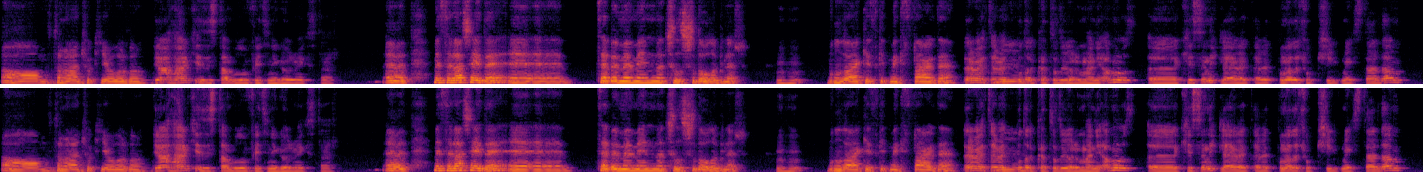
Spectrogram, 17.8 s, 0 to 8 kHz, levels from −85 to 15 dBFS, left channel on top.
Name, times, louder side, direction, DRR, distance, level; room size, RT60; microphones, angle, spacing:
voice 1, 0.0-1.8 4.8-7.1 7.5-9.3 10.3-11.9 12.4-12.8, left 1 dB, 30° left, 0.7 m, -20 dB
voice 2, 1.9-4.1 9.7-10.0 12.0-17.5, right 1 dB, 80° right, 0.9 m, -26 dB
2.9 x 2.3 x 3.2 m
head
